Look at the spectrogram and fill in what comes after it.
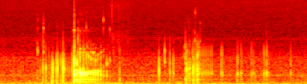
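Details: Stomach sounds of a person sleeping on an empty stomach (ASMR recording): gurgling, bubbling gut sounds with a longer squeaky rumble; ordinary bowel sounds (borborygmi).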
